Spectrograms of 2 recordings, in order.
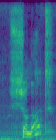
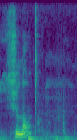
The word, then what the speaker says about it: shallot: Fuzzy peach, shallot or shallot, depending on which part of the world you live in. We pronounce it shallot. in Australia, Louisiana Bayou, and I love what I've seen of this.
